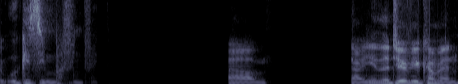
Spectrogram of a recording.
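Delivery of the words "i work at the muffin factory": quick, strange cartoonish voice. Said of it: "You remember the ... guy?".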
